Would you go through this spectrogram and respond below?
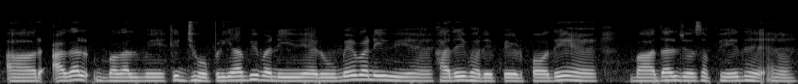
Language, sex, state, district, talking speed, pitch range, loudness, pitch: Hindi, female, Goa, North and South Goa, 155 wpm, 165-185 Hz, -20 LUFS, 170 Hz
